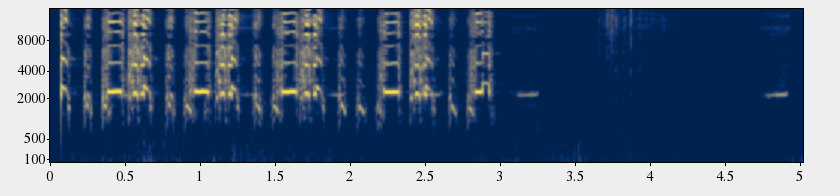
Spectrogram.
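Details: A grey francolin (white teetar) calls in a loud, harsh, high-pitched series of squawking notes, almost two per second for three seconds, then two faint thin whistles and quiet.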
